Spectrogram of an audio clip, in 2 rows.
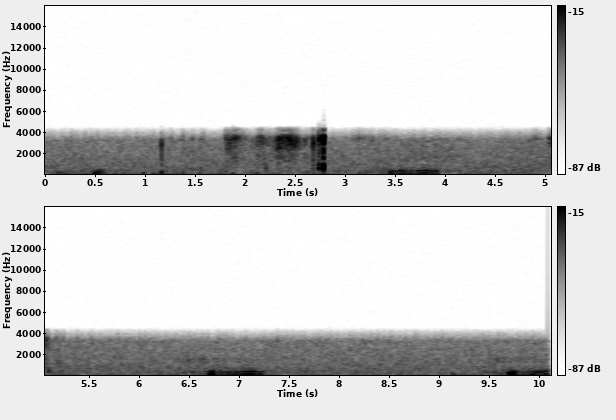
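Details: A Great Dane puppy about 10 weeks old snores in soft, buzzy, low rattling breaths returning every few seconds, with a few faint clicks and rustles early on over a steady background hiss.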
